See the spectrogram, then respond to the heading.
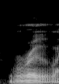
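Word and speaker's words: Rioux: by Malta Police Officer Rue. I think I pronounced that right. It's R-I-O-U-X.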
